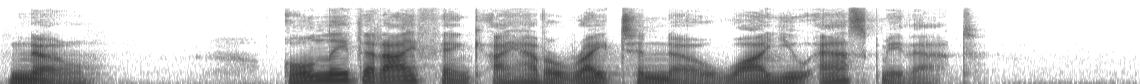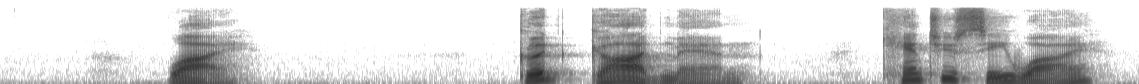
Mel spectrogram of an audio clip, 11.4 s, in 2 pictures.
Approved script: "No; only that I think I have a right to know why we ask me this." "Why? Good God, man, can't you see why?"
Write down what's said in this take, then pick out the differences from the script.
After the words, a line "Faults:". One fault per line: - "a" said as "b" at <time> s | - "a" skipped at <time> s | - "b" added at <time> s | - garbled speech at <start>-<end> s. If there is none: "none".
"No; only that I think I have a right to know why you ask me that." "Why? Good God, man, can't you see why?"
Faults:
- "we" said as "you" at 3.8 s
- "this" said as "that" at 4.5 s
